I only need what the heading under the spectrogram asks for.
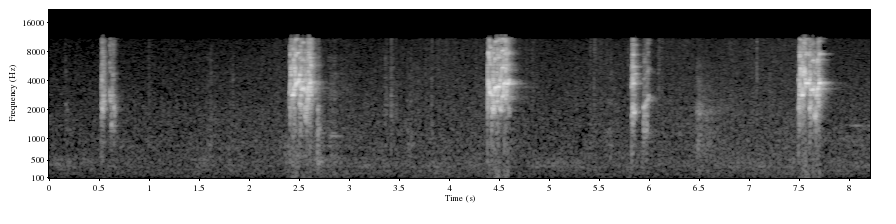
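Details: Pet rosy-faced lovebirds, two together at an entrance, alternate short thin chirps with louder harsh rasping calls, spaced irregularly over several seconds in a quiet setting.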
